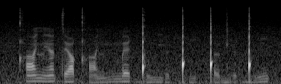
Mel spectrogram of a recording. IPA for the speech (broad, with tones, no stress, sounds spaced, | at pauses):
qʰ ã˧˥ lʲ ã˧˥ t ɛ˧˥ qʰ ã˩˧ lʲ mː ɛ˥ ɡ͡ǃ u˧ lʲ j ə˩˧ ǃʰ i˩˧ ǃ ə˩˧ ɡ j ʏ˧ ɡ͡ǃ ĩ˧˥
